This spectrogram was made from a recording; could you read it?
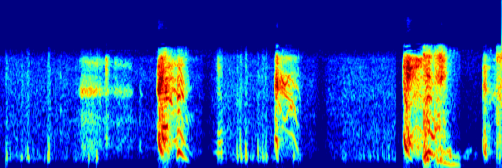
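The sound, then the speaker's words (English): A fit of sneezing: about four sharp, loud bursts in quick succession, separated by quieter breathy inhales, with no talking. “I got the cord of the sneezes all of a sudden.”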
